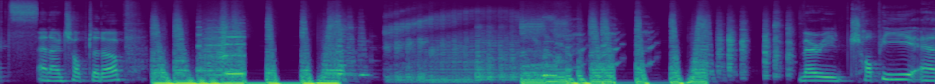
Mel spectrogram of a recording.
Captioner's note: amped up wibbling and worbling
